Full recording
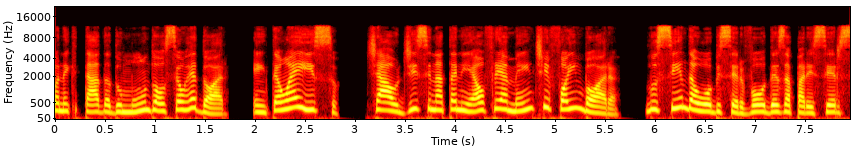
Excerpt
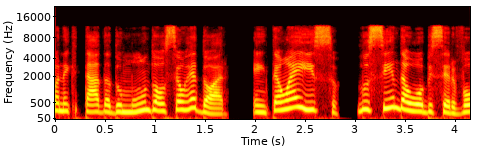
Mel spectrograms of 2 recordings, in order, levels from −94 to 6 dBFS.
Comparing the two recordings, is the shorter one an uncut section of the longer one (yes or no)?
no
